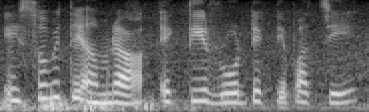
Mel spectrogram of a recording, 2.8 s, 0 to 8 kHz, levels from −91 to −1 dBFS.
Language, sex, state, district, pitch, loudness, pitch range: Bengali, female, Tripura, West Tripura, 255 Hz, -17 LUFS, 225-275 Hz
